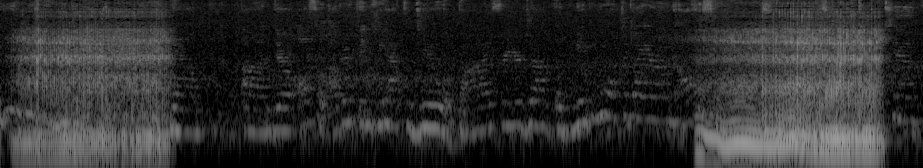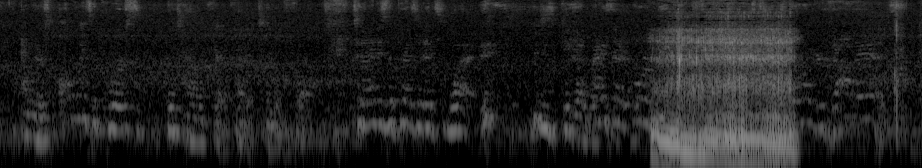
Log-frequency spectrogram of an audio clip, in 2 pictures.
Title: Peanut snoring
